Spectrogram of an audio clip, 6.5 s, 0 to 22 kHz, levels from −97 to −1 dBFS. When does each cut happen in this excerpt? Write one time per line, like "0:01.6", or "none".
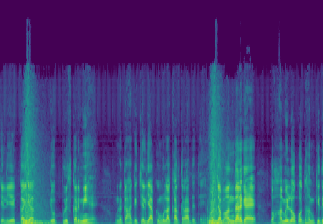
none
